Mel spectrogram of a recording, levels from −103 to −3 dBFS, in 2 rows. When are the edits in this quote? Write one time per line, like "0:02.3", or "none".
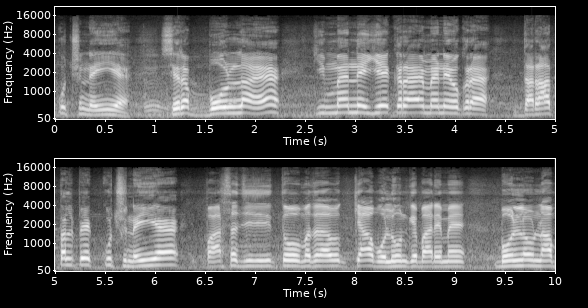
0:06.4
